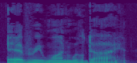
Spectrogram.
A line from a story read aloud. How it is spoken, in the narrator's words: the voice said in a calm monotone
